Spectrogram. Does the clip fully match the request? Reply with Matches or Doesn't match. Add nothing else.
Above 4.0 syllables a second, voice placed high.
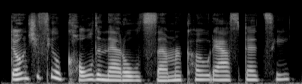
Matches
